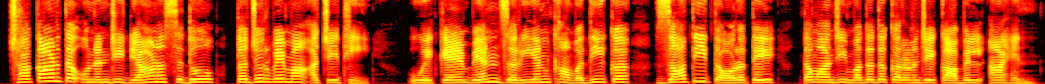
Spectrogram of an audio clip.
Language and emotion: Sindhi, neutral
